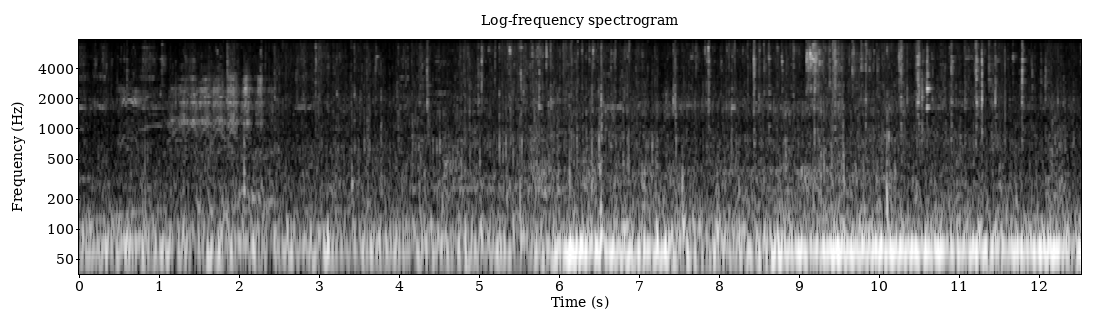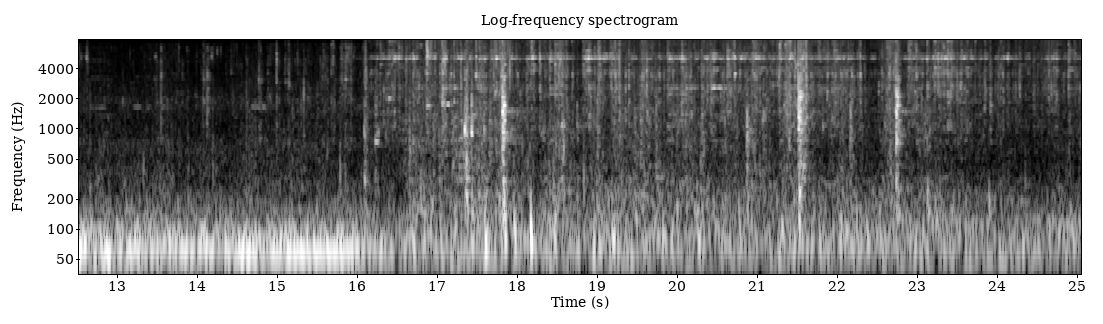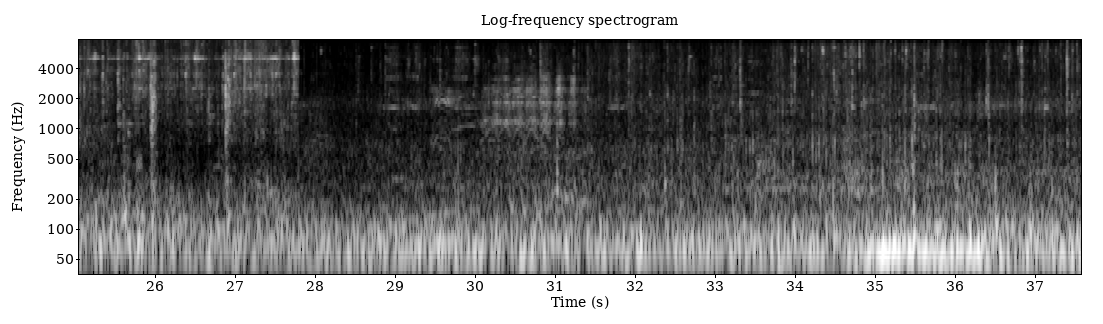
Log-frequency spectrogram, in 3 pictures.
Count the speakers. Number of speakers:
0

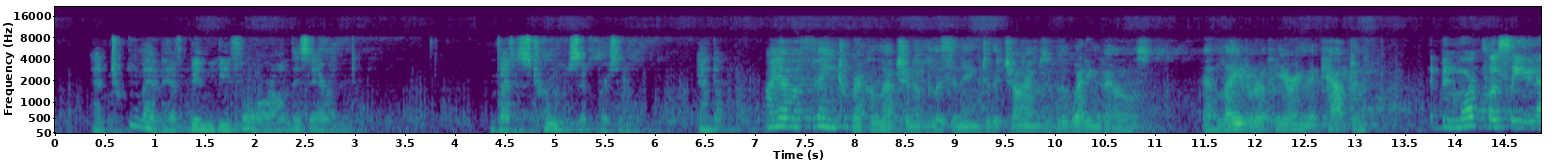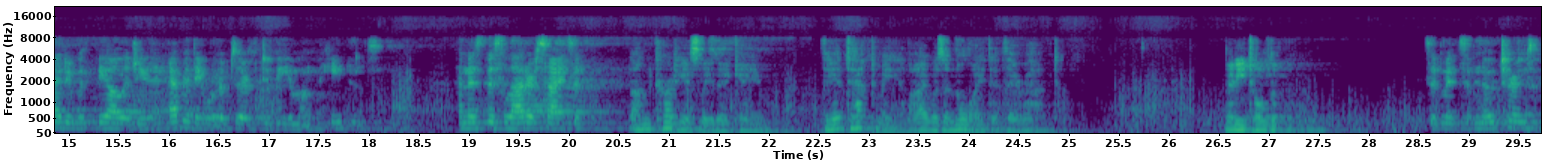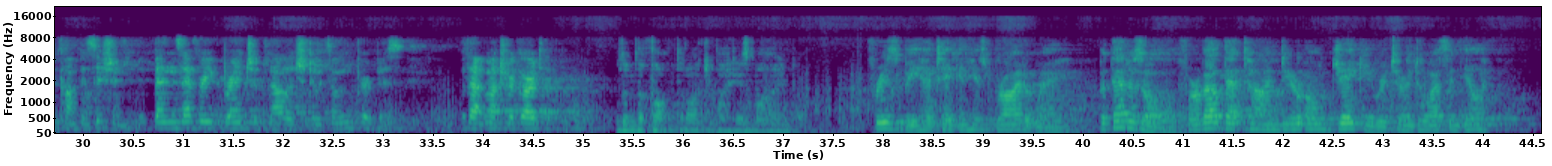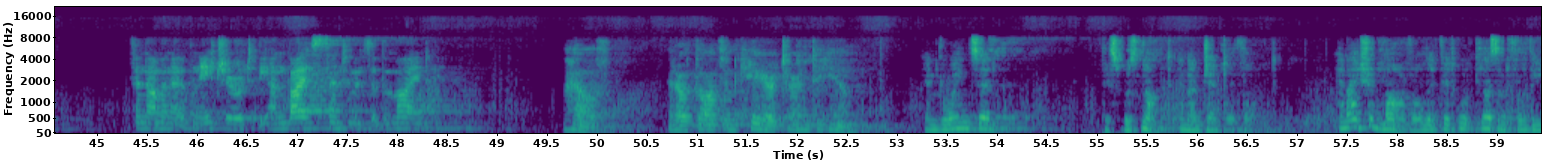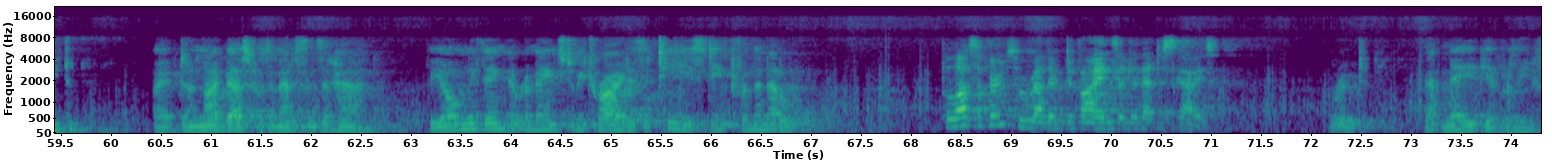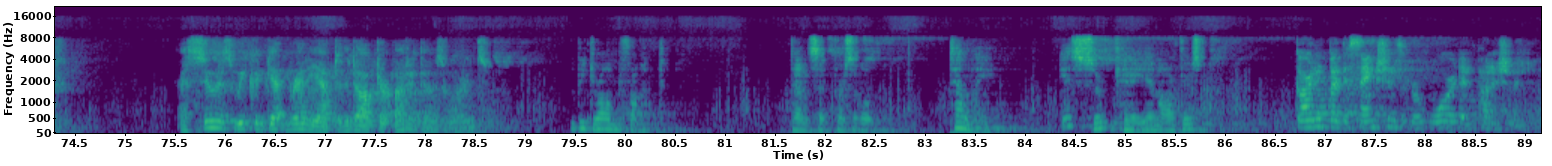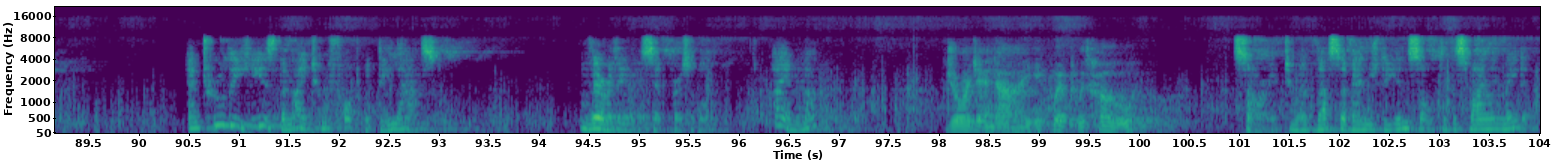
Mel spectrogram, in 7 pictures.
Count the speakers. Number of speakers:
3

